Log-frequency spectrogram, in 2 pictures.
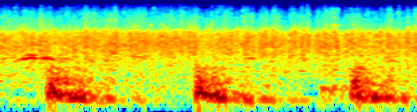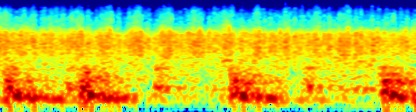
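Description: Crowd applauding at the end of a cornet-and-drum band march, with a steady low drum beat under the clapping, about once a second.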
